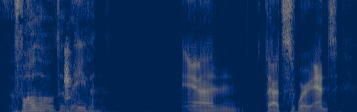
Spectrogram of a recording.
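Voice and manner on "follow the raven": voice dying away at the end. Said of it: "sound is actually fading".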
